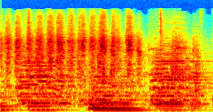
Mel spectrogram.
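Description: Sandpaper rubbing by hand over a carved wooden figure in quick back-and-forth strokes, under soft background music with sustained notes.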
